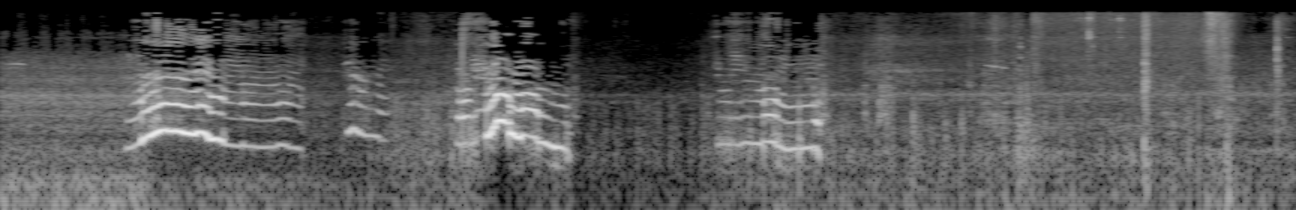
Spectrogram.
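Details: Alaskan Malamute on a road trip, inside a vehicle: three drawn-out, wavering whining vocalizations with bending pitch, each about a second long, over a steady low rumble of car noise.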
